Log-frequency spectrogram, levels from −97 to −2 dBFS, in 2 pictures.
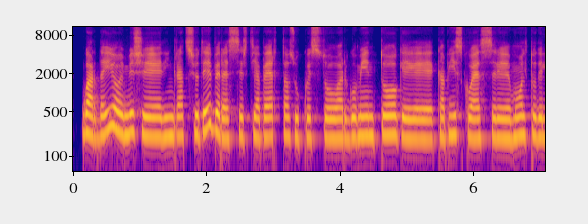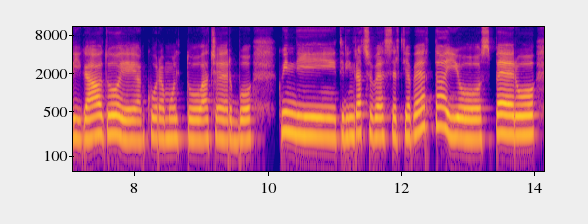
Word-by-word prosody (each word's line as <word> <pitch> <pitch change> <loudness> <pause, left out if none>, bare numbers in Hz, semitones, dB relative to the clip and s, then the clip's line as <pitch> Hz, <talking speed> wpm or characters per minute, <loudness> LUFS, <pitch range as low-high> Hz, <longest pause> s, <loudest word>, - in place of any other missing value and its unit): Guarda 215 -3 +3
io 270 +2 +3
invece 220 -2 +2
ringrazio 210 +2 -1
te 255 +7 +3
per 245 -5 +3
esserti 195 +2 -3
aperta 205 +1 -2
su 200 -1 -5
questo 200 -1 -2
argomento 210 +2 +1
che 190 -2 0
capisco 215 +1 -3
essere 195 0 -1
molto 210 +3 -1
delicato 205 +3 +1
e 185 -3 +1
ancora 195 +1 -5
molto 195 0 -3
acerbo, 185 0 -2 0.4
quindi 215 -4 +1
ti 200 - -8
ringrazio 220 +2 -1
per 205 0 +1
esserti 205 0 -5
aperta. 275 +8 -1
Io 200 -4 +2
spero 220 +3 +4
205 Hz, 120 wpm, -19 LUFS, 195-220 Hz, 0.4 s, spero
